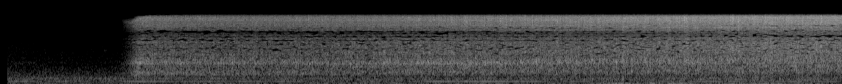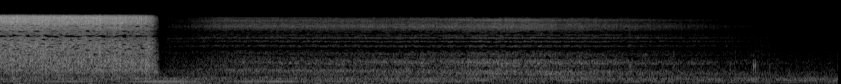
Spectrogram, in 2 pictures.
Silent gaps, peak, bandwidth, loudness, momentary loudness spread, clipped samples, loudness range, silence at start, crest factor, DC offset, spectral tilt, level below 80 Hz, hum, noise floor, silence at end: none; -2 dBFS; 11.5 kHz; -19 LUFS; 23 LU; under 0.1%; 22 LU; 0.25 s; 22 dB; under 0.1%; 1.5 dB/octave; -56 dBFS; none; -52 dBFS; 1.75 s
